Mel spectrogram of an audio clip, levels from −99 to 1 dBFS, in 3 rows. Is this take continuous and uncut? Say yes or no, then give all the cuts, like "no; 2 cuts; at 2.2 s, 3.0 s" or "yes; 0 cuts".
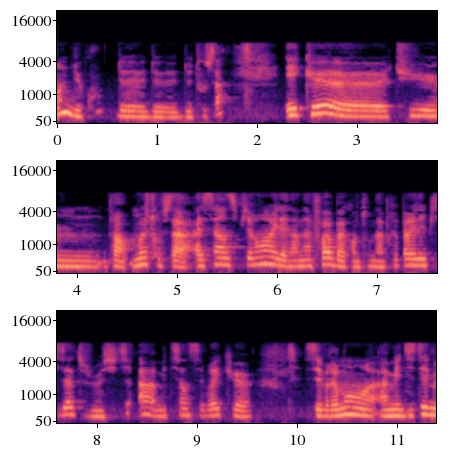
yes; 0 cuts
